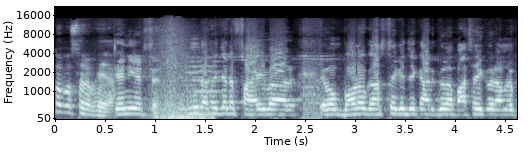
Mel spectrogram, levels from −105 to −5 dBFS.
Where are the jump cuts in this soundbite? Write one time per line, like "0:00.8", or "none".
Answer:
0:01.3

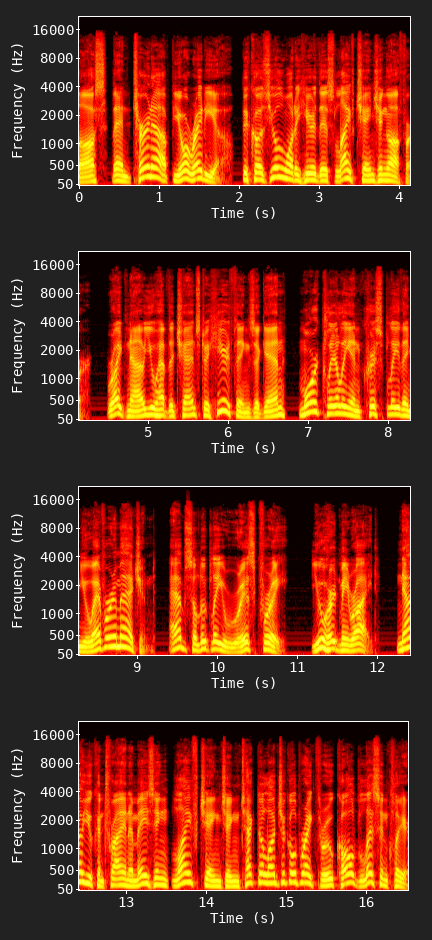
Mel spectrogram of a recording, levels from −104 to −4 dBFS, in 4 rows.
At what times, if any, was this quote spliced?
none

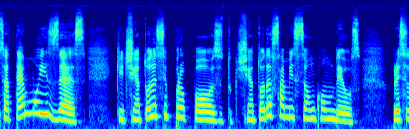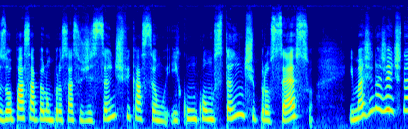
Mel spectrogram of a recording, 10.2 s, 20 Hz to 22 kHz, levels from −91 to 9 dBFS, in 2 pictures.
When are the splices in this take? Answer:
none

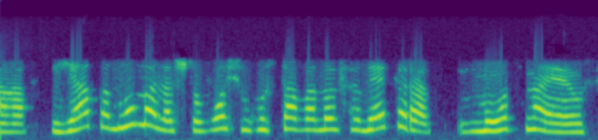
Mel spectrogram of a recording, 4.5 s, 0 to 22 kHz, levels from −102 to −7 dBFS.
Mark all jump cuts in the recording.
none

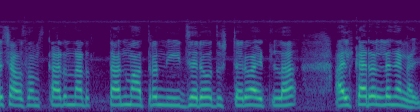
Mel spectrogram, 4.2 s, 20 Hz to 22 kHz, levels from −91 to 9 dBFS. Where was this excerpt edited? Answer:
none

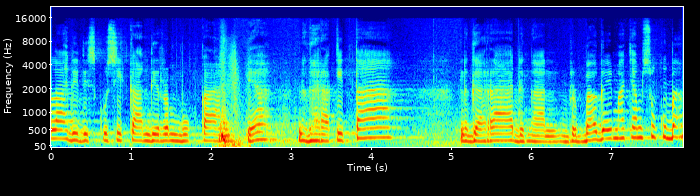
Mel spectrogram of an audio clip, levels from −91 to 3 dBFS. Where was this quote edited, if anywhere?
0:02.3

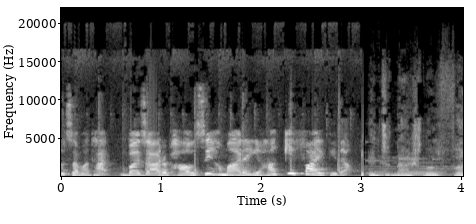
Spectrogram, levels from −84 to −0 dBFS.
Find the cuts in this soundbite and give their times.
0:03.0

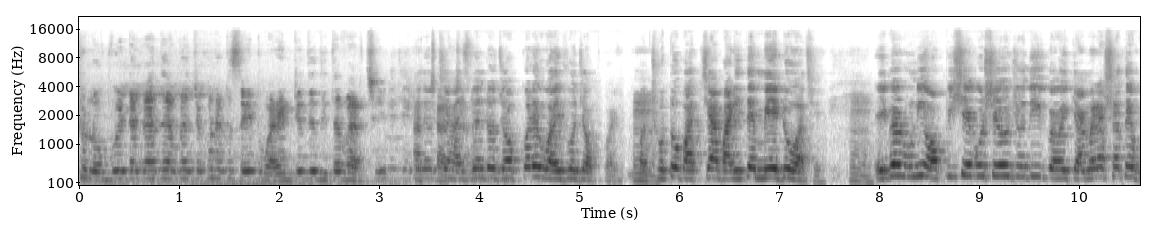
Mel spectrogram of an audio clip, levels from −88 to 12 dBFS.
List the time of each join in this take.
0:03.5

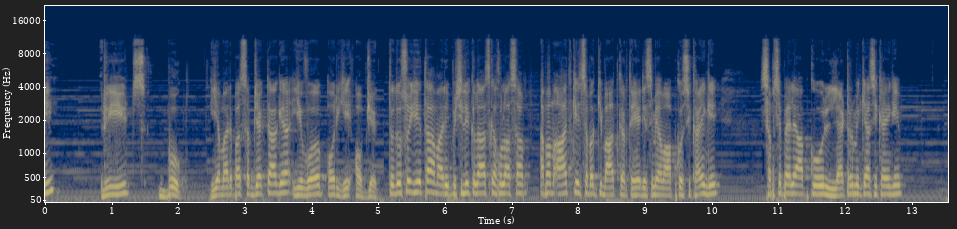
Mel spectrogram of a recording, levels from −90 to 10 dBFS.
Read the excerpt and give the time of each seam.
0:05.1
0:07.3

